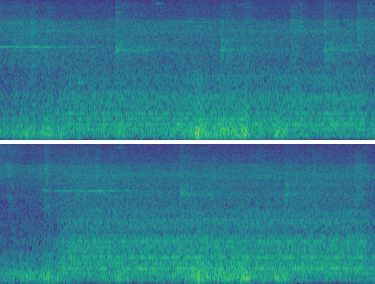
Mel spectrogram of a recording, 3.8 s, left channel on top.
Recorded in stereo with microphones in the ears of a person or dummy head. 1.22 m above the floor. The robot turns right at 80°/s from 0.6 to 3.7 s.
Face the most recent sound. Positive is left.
No sound to turn to.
